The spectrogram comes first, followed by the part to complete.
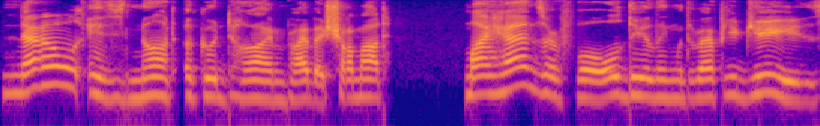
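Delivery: rough, gruff, deep, low masculine register. Voice actor reading a character's line to Private Sharmat, gruff lower man voice. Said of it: "my gruff lower man voice".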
